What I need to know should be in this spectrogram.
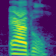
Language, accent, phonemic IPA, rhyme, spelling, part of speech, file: English, US, /ˈæ.dəl/, -ædəl, addle, adjective / noun / verb, En-us-addle.ogg
- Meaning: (adjective) 1. Having lost the power of development, and become rotten; putrid 2. Unfruitful or confused; muddled; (noun) Liquid filth; mire; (verb) To make or become addled; to muddle or confuse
